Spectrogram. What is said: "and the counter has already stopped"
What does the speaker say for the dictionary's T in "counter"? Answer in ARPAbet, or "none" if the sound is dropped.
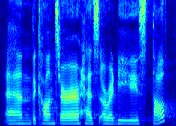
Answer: S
